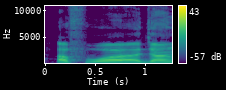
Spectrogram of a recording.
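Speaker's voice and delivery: افواجن with a clear final ن, drawn out; joined reading. Shown as a demonstration. Teacher shows the joined reading with nunation. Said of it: "دو زبر وہ پھر پڑے".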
